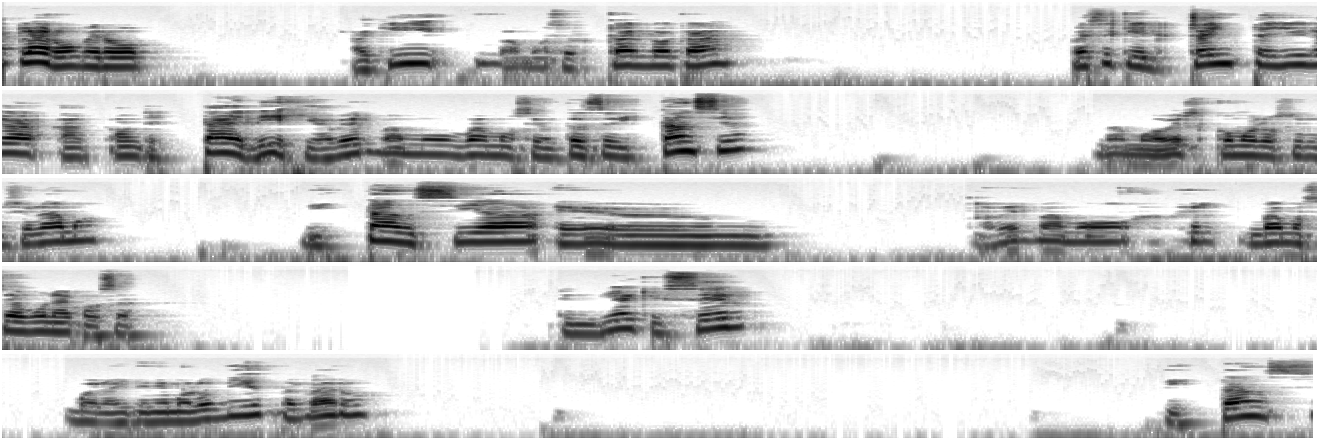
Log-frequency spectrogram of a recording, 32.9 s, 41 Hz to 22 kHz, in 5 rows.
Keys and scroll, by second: 9.4 d, 14.0 d, 27.1 Escape, 31.9 d.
